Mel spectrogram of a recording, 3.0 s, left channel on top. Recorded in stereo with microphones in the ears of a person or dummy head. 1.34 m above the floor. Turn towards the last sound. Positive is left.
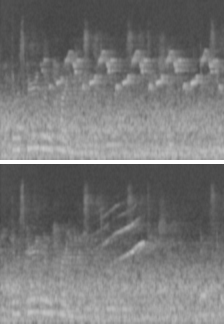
turn(degrees=10)  # may be behind; listen again after turning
